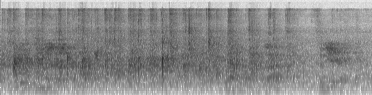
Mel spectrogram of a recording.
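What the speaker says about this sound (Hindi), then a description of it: "आप ताली बजा के एक बार इजाज़त दें" Hand clapping from an audience at an Urdu mushaira poetry recital in Warangal, a steady crowd of applause lasting several seconds with voices underneath.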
